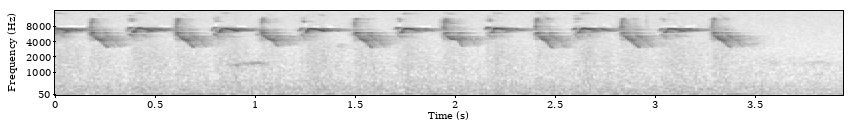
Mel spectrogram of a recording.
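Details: Song of a Japanese tit recorded in Japan: a steady string of about ten sharp, high two-syllable phrases, a piercing note sliding down to a lower one, repeated roughly every third of a second before fading out.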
